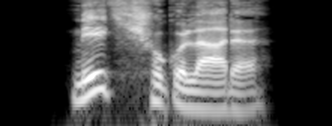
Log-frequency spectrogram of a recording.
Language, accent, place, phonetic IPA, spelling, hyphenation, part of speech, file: German, Germany, Berlin, [ˈmɪlçʃokoˌlaːdə], Milchschokolade, Milch‧scho‧ko‧la‧de, noun, De-Milchschokolade.ogg
- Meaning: milk chocolate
